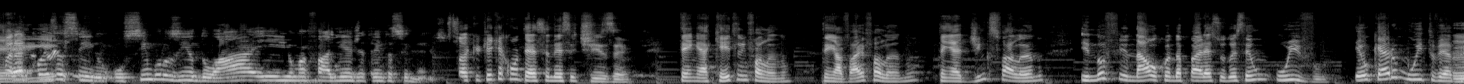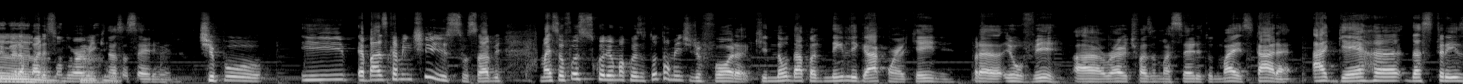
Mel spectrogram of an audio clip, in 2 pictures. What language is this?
Portuguese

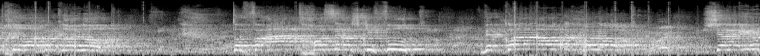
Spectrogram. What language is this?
Hebrew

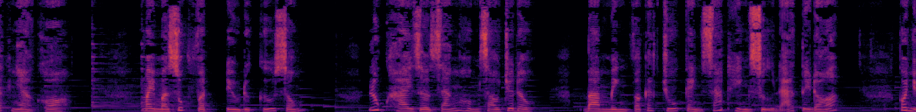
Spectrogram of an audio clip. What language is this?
Vietnamese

